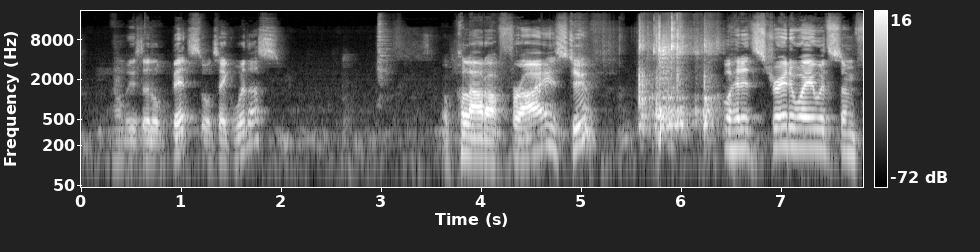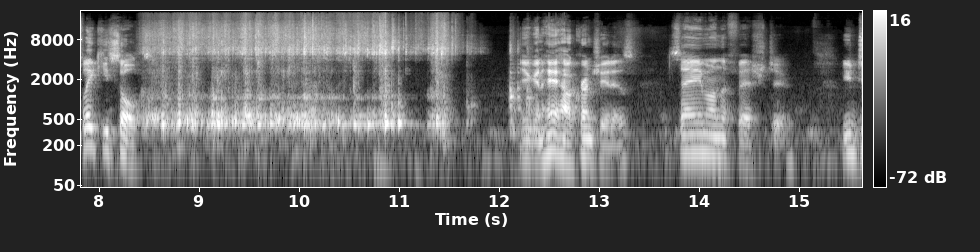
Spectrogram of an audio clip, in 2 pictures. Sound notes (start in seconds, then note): 5.6 fries plop; 8.3 fries rattle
